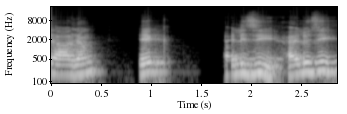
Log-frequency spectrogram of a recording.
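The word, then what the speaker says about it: elegy: से आज हम एक एलिजी एलिजी ये एलिजी भी नहीं होता है, इसको हम एलुजी बोलते हैं, ठीक है? एलुजी ई है लेकिन यू का प्रोनाउंसिएशन करेंगे, ये होता है एलुजी।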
